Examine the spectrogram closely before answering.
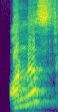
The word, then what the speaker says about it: honest: Honest කියලා කියන්නේ මේක ශබ්ද කරන්නේ honest කියලා. එච්චකර තිබුණාට එච්චකර ශබ්ද වෙන්නේ නැහැ. H is silent.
